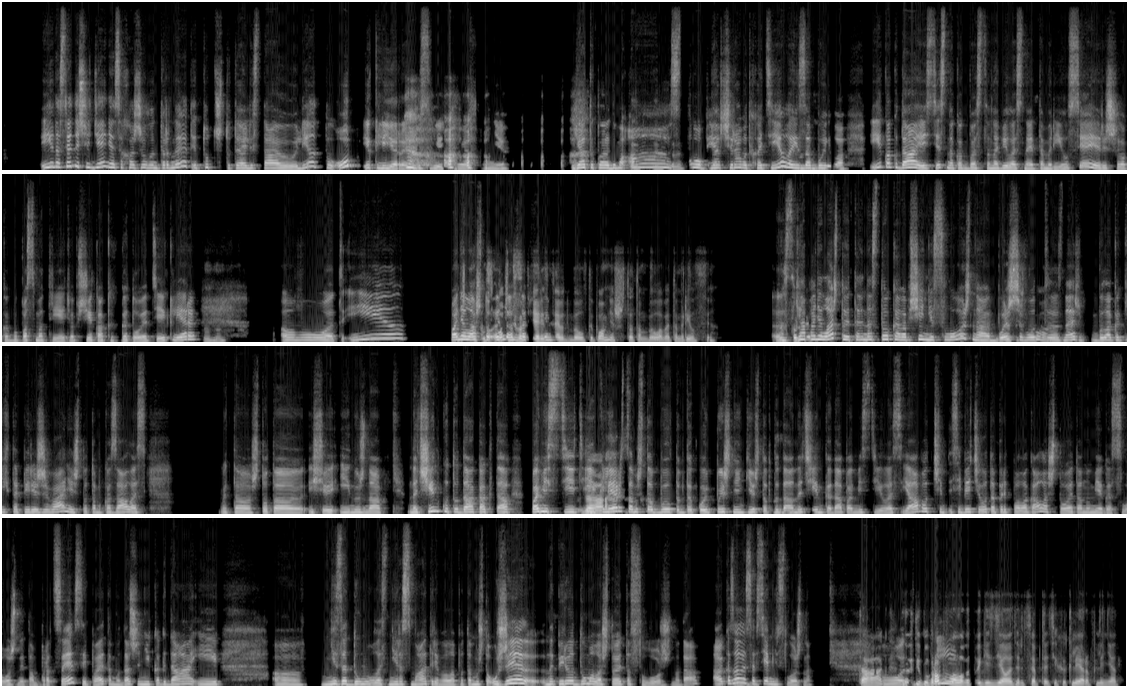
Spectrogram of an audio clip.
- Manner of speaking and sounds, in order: laugh; tapping; other background noise; chuckle
- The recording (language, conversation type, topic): Russian, podcast, Как хобби влияет на ваше настроение и уровень стресса?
